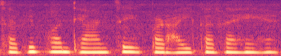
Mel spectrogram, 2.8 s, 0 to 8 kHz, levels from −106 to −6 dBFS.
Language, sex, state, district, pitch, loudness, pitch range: Hindi, female, Madhya Pradesh, Umaria, 225 Hz, -14 LUFS, 220-235 Hz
